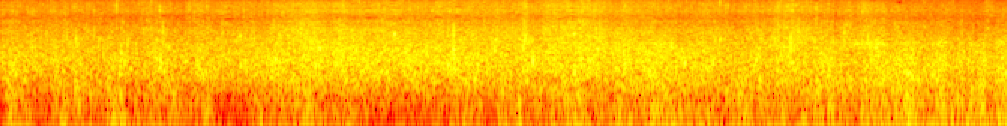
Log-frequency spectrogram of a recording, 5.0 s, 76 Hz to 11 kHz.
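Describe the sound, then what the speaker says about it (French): Loud, constant 17-18 knot wind rushes over the microphone aboard a sailboat off Île de Ré, France, mixed with water sloshing against the hull. "Le vent s'est levé. On a un vent à 17-18 nœuds."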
